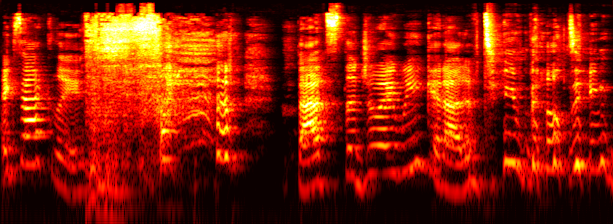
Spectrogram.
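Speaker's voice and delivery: high, loud, teasing laughter while speaking.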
